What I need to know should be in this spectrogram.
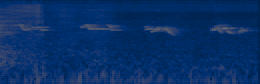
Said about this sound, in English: I think those are robins that are singing.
